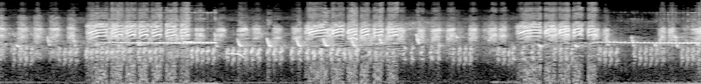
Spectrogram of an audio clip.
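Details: Bird lure sound used for trapping birds: dense, high-pitched chirping from several birds, with rapid trilled bursts, repeated upswept whistles and a long steady thin whistle, in loud bursts separated by brief pauses.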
